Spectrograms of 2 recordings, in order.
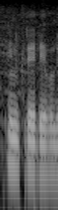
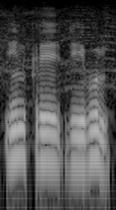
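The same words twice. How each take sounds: First: Said in the usual way. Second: इनक्रेडिबल slowly broken into four syllables. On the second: Shown as a demonstration. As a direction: stretch out इनक्रेडिबल, part by part. (इनक्रेडिबल को धीरे, चार हिस्सों में बोलें) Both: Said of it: "जैसे ही इसका उच्चारण कीजिएगा".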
